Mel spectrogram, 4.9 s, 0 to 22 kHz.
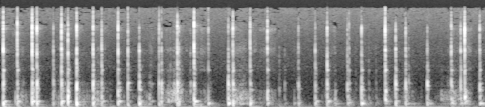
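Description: A plastic cup is gently tapped close to the microphone, about 30 quick, dry taps in an uneven rhythm. Each tap is a soft, hollow knock, mostly low in tone, with a brief bright click and almost no ring.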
